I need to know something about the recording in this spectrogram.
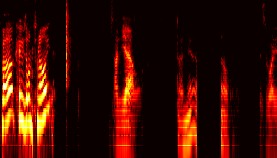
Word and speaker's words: Daniel: about our guest Mark who's on tonight Danielle Danielle is the way it's pronounced apparently I asked him because I was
